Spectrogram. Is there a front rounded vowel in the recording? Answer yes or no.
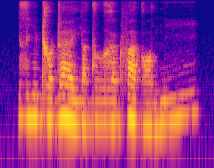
no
